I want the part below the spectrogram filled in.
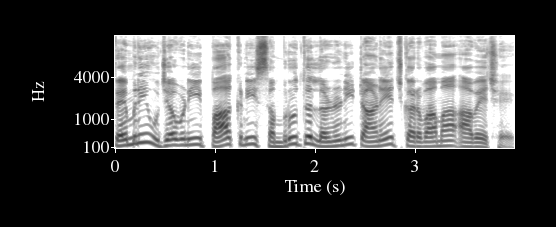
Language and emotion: Gujarati, neutral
